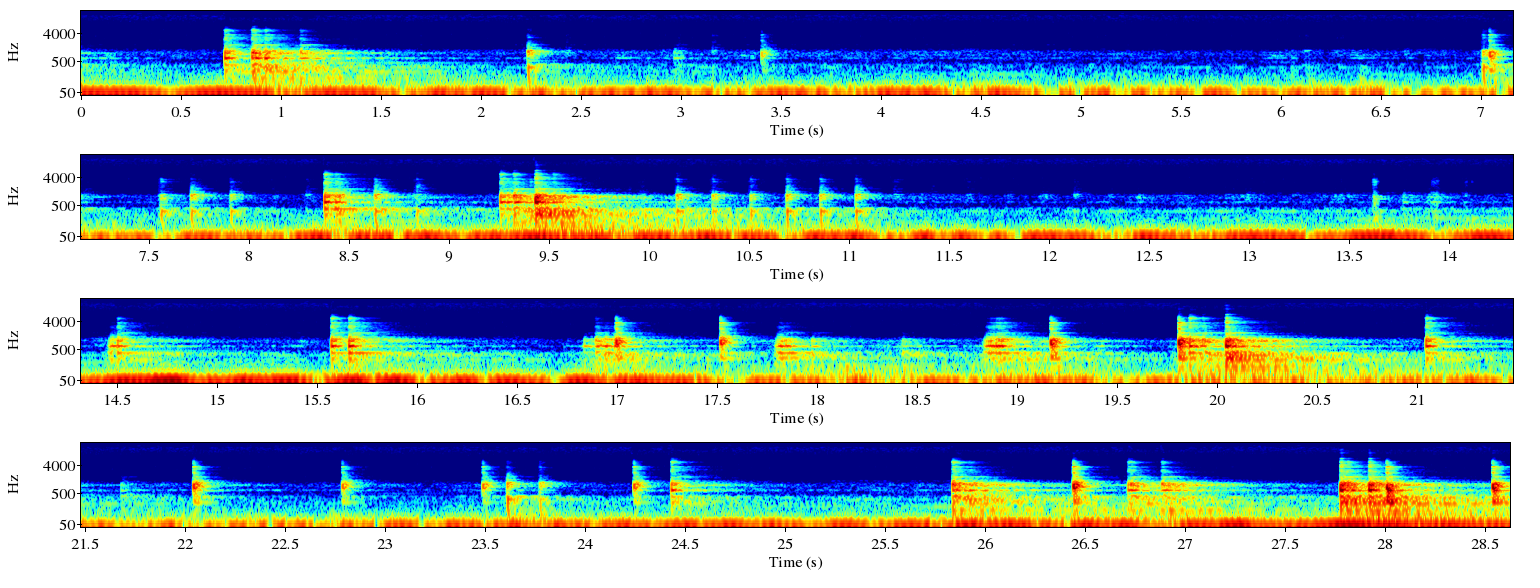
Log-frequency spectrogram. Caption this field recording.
this is some kind of "sign" sound to me. broken lamp pole in the park. when there;s wind and I pass by, I always stop to listen it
